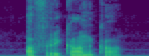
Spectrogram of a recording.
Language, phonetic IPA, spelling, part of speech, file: Polish, [ˌafrɨˈkãŋka], Afrykanka, noun, Pl-Afrykanka.ogg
